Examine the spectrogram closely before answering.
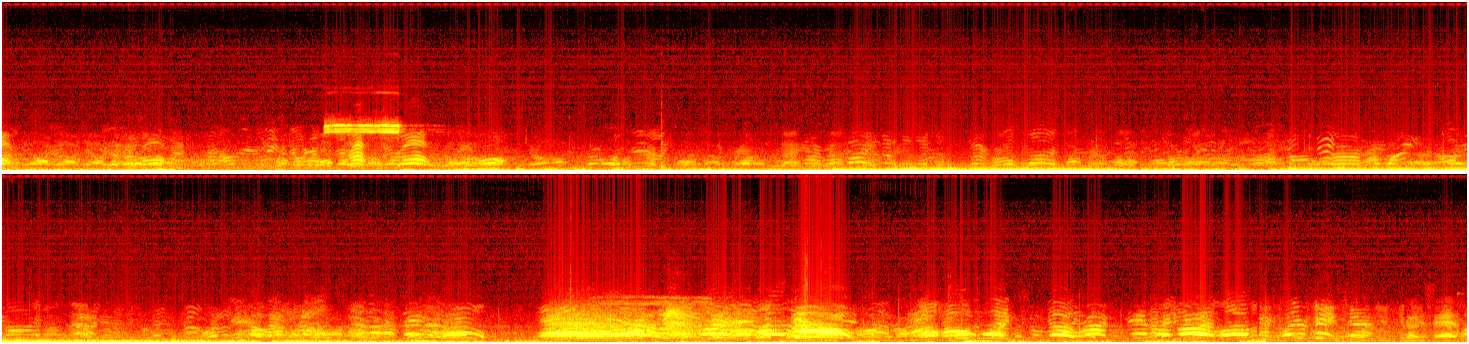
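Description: A crowd of spectators and players shouts and cheers outdoors.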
